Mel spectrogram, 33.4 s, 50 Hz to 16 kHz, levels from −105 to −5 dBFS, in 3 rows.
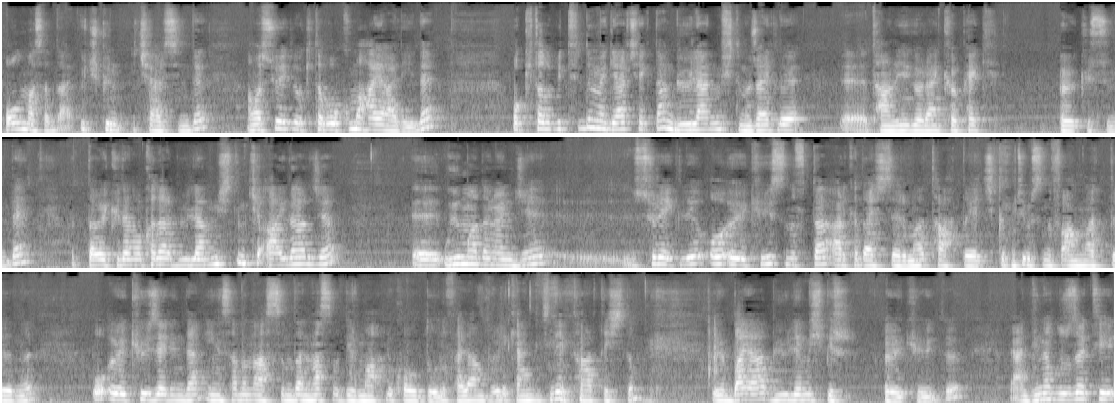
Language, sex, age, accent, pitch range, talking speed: Turkish, male, 40-59, native, 140-175 Hz, 115 wpm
